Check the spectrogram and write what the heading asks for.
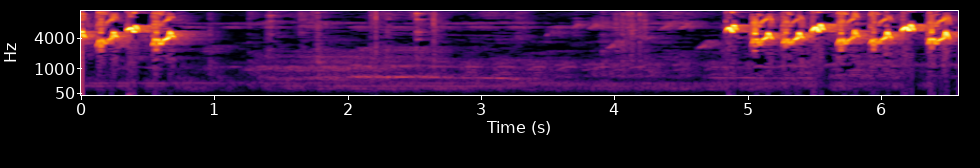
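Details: Cinereous tit singing energetically, used as a lure to get non-singing tits to sing: short bursts of high, clipped, repeated double notes open and close the clip, separated by a few seconds of low hum.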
